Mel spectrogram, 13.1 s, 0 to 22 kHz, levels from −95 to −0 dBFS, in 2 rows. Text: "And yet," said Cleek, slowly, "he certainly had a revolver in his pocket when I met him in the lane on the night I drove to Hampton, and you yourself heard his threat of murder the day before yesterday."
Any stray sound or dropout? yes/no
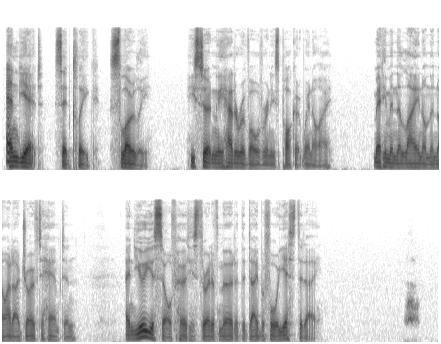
yes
